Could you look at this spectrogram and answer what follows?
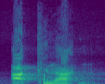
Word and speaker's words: Akhenaten: of the Egyptian pharaoh akhenaten a tenet on I like to say at Kennett on because it sounds cool but i guess is supposed to be pronounced Akhenaten but this is my video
